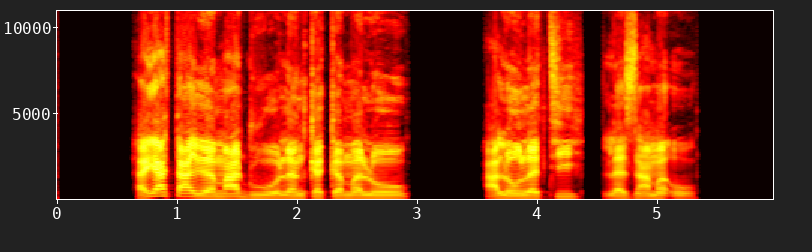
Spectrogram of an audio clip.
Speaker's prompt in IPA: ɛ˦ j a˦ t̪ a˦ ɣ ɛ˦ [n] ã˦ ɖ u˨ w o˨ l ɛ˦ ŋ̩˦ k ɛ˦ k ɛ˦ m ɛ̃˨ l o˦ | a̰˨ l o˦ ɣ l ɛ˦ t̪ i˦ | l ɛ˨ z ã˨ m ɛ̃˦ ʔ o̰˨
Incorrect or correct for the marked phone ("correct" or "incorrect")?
incorrect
